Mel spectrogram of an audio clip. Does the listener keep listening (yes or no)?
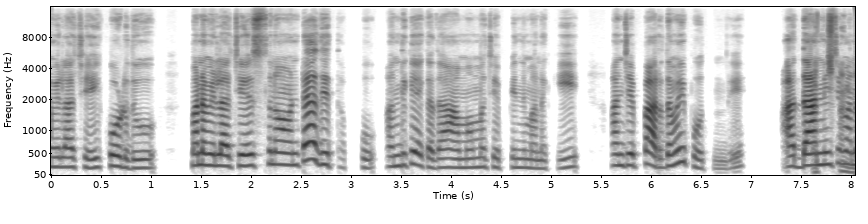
yes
